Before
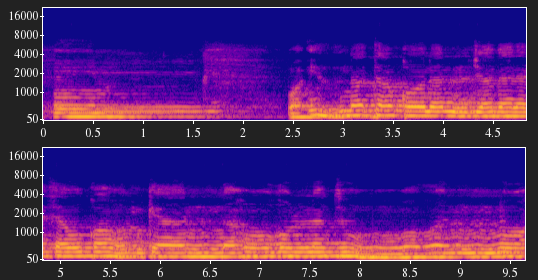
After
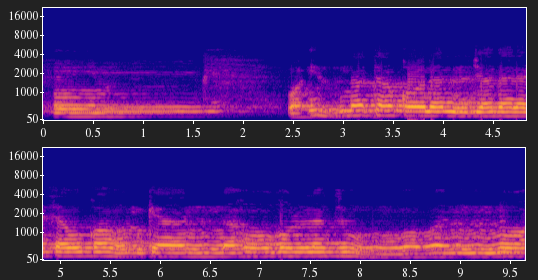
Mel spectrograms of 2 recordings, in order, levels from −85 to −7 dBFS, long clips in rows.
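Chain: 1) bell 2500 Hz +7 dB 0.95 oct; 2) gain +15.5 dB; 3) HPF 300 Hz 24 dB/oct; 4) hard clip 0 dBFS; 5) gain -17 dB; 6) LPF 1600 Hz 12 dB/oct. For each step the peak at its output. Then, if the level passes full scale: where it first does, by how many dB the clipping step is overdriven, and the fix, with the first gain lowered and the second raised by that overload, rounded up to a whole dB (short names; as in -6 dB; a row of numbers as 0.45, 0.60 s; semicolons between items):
-11.5, +4.0, +3.5, 0.0, -17.0, -16.5 dBFS; step 2, 3.5 dB; step 2 +11.5 dB, step 5 -13 dB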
